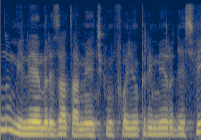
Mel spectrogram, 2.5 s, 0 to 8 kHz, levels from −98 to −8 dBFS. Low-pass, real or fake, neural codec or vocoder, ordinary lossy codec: 7.2 kHz; real; none; Opus, 64 kbps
